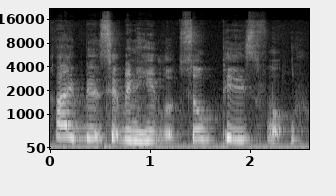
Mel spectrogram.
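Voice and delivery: high, soft voice breaking into tears; tearful and missing someone deeply; real crying. Real, not acted. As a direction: speak softly through grief. Mother grieves son in casket.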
